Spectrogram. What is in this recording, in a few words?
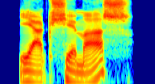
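"Jak sie masz", Polish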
